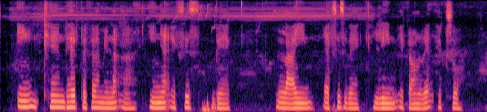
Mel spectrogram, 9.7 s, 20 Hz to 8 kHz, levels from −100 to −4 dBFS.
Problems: none marked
